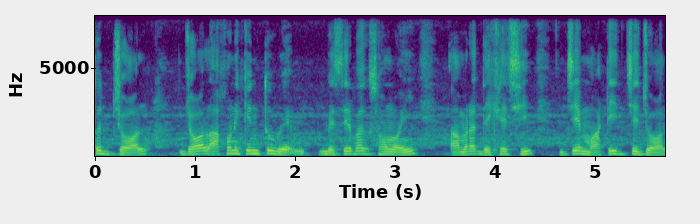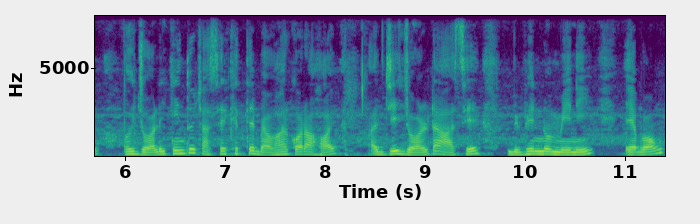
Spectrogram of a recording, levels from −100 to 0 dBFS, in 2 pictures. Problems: background sounds at intervals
